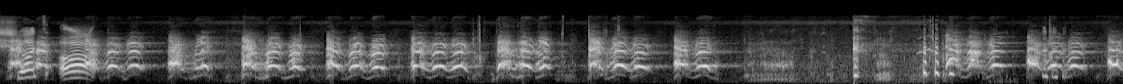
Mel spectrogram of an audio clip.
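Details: Puppy giving loud high yapping yips in quick bursts, each a short arched note with strong overtones, about one or two per second with brief pauses, recorded close up.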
